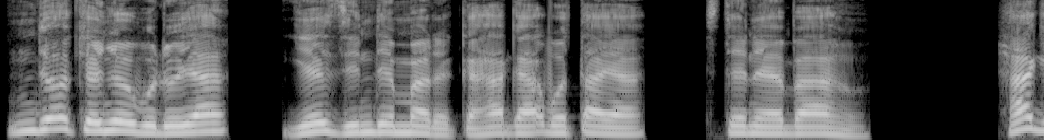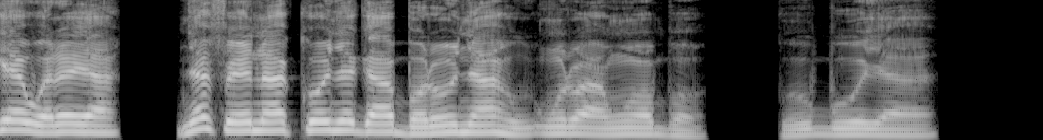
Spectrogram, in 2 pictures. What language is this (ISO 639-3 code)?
ibo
